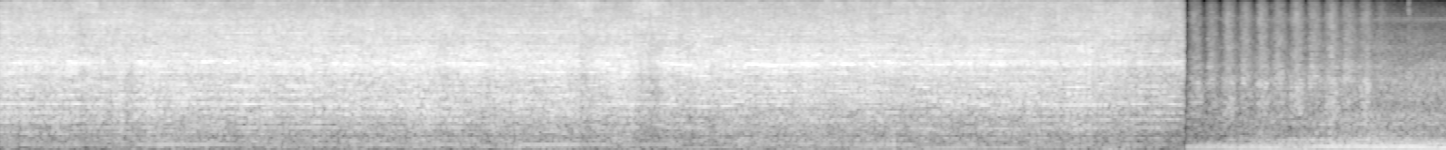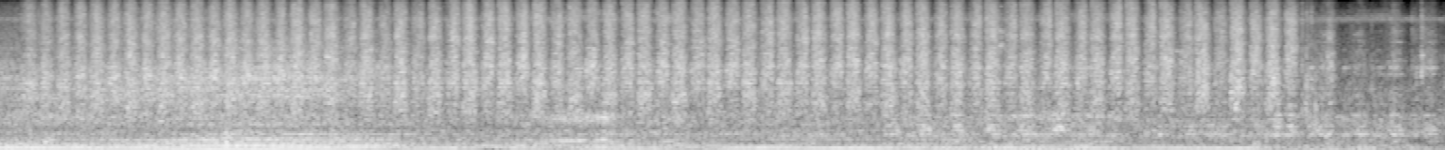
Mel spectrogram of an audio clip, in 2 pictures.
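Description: A handheld electric sanding tool runs steadily against the wood of a large carved wooden elephant, smoothing it, and cuts off suddenly about twelve seconds in. Then the wood is sanded by hand in quick, repeated rubbing strokes.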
